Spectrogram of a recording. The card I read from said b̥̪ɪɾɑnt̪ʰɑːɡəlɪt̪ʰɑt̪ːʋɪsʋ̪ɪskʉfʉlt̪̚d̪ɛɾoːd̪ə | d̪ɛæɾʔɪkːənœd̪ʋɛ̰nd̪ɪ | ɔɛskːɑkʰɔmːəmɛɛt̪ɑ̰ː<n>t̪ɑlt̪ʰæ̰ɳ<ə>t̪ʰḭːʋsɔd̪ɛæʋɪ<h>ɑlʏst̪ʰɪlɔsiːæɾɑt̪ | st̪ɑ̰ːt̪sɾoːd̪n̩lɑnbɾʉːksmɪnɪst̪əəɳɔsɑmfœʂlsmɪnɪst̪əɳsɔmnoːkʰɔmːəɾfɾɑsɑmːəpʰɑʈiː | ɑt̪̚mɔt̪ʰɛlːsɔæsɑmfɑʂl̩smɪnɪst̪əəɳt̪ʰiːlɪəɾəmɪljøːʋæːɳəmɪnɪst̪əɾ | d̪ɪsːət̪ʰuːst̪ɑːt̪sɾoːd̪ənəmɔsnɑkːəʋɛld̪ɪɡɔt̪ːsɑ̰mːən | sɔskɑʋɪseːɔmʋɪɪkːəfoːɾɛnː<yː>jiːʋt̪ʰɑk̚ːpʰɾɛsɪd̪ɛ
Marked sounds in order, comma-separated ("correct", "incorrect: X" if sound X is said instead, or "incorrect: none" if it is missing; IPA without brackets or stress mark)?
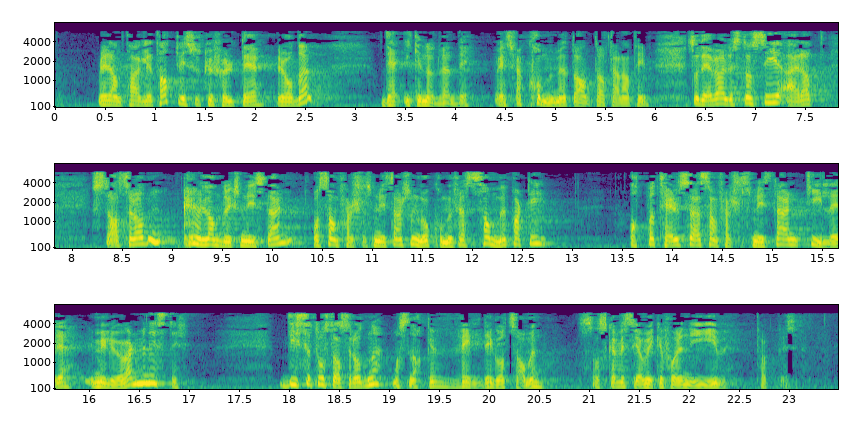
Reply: correct, incorrect: ɑ, correct, correct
